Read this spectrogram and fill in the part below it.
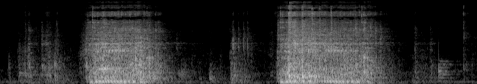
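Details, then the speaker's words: Motorized bike two-stroke fitted with California Motorbike catnip ignition and coil, carburetor untouched, idle speed raised: pedaling and cranking with only a brief weak pop, won't catch; hard starting, cause unconfirmed. "fired a little bit. Now let's see what it'll take to actually start this thing."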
